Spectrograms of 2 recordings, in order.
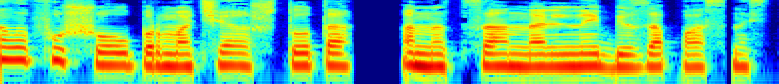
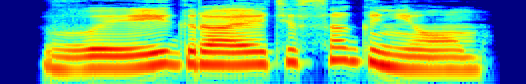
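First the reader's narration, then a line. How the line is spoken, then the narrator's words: Through gritted teeth. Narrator (Russian): процедил он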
